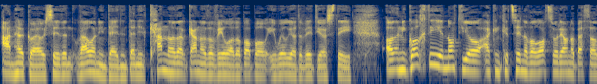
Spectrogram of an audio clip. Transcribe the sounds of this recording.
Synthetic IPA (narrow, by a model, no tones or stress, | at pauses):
anɦəɡɔɛlˠsɨːðənvɛlˠɔnindeɨdəndɛnɨð̥kʰanɔðarɡanɔðɔvɪlˠɔðɔbɔbɔlˠḭwɪlˠjɔdəvɪdjɔsdiːɔninɡwɛlˠχd̥iːənːɔdjɔa̰ɡənkʰətʰɪnɔvɔlˠɔtʰɔɾjawnɔbɛθɔð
